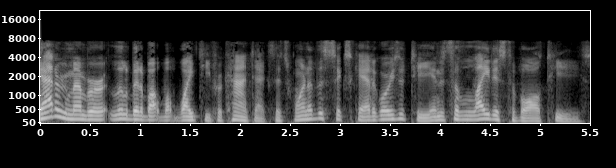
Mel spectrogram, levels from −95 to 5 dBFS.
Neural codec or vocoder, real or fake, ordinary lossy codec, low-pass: none; real; AAC, 48 kbps; 7.2 kHz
